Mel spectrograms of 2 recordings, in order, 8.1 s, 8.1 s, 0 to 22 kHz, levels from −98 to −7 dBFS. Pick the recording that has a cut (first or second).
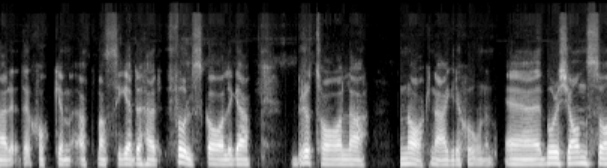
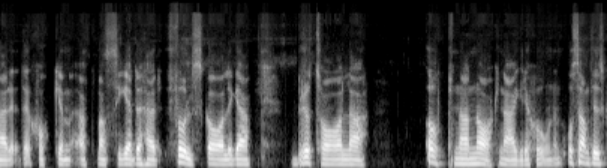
first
